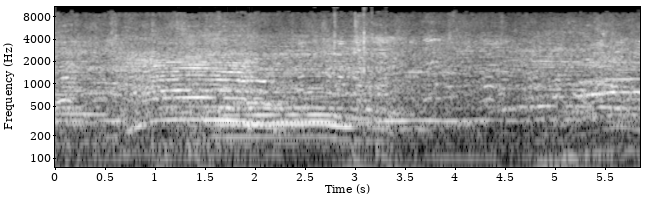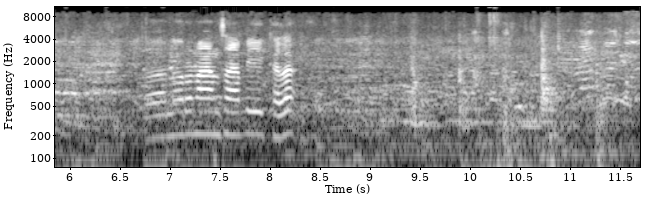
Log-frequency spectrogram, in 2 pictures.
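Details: Raging cow gives a long, loud, deep moo that slowly falls in pitch, then shorter broken bellows; human voices and clatter are heard around it.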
